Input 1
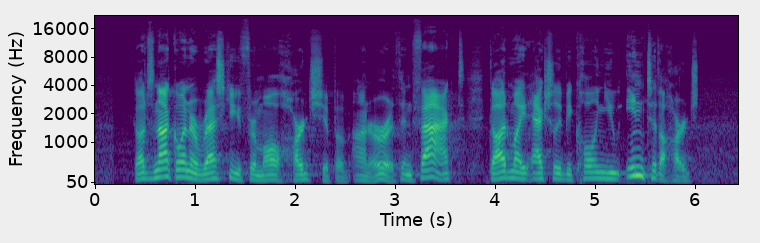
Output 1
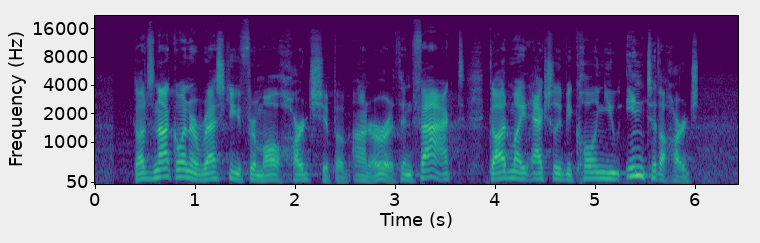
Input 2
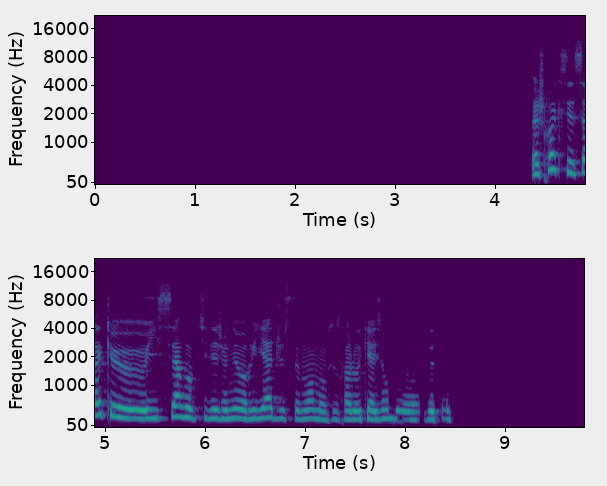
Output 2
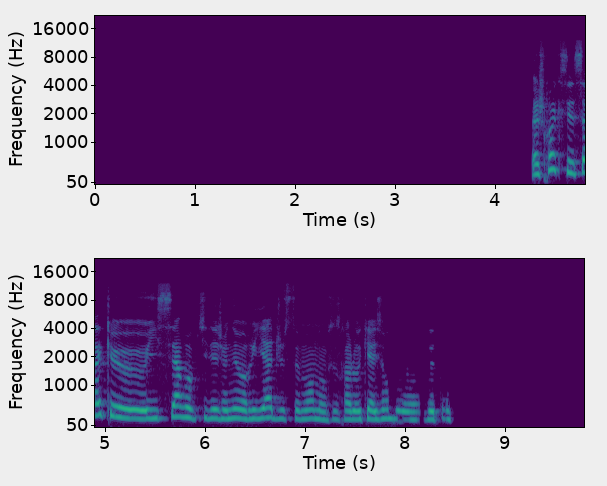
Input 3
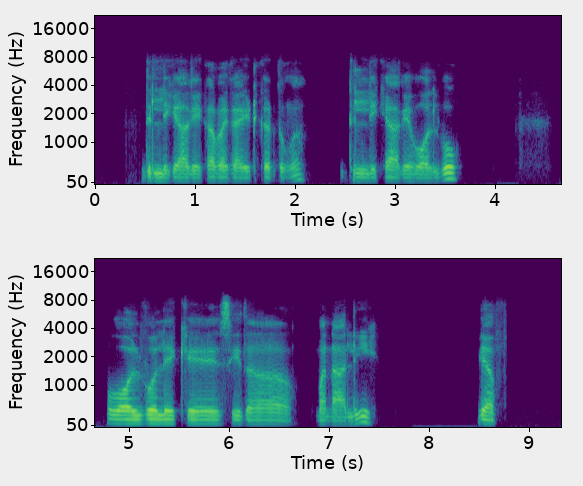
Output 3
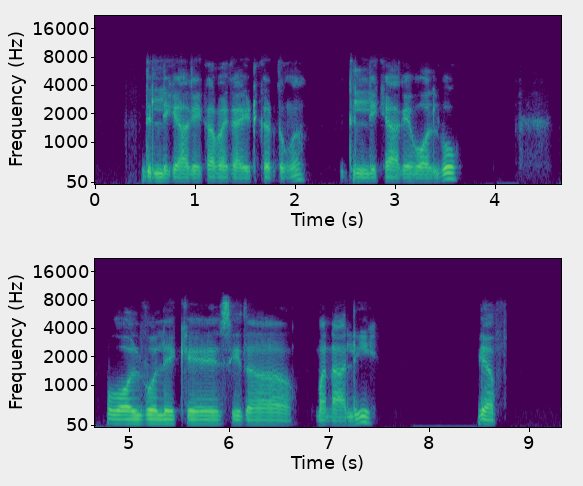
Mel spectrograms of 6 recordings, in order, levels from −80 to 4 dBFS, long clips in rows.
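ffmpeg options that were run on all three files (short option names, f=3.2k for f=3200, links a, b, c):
-af "acompressor=threshold=-33dB:ratio=1.5,volume=4dB"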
